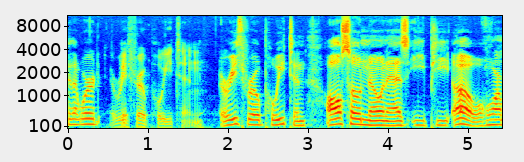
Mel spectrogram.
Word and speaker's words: Erythropoietin: Erythropoietin.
